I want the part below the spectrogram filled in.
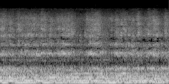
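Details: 1969 Oldsmobile 442 V8 idling after timing, plugs and compression test (150 psi, number two 145), warm not cold after half-hour rest, running a little rich: steady lumpy choppy cam idle, even firing, no knocks or misses; healthy engine, nice cam.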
